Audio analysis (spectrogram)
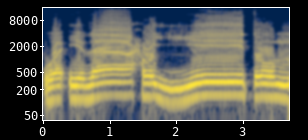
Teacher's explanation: ada tasydid dulu, kemudian baru dimadkan ya.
